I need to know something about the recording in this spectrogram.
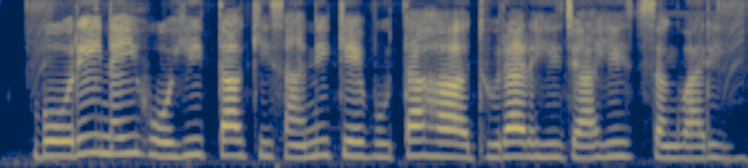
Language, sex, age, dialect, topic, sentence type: Chhattisgarhi, female, 18-24, Western/Budati/Khatahi, agriculture, statement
